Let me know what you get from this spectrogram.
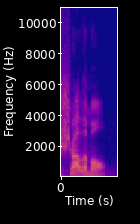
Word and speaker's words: Charlemont: So when you moved there, Todd, they told you it was Charlemont. – Yeah. – So it is the French way. – Yes. – So there's no. So we're not pronouncing the T. We're not meant to be pronouncing it.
